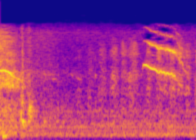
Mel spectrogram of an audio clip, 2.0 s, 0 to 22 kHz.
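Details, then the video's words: A fork-tailed drongo at sunrise on a July 2016 safari drive gives short, high whistled notes sliding downward, mimicking a little owl's call to get owls to reveal themselves so it can mob them; faint background noise. "Yes, it's a fork-tailed drongo. So they mimic the owls to beat them up."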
